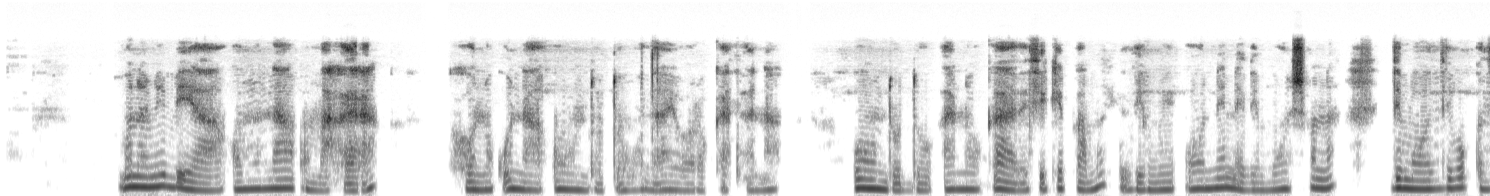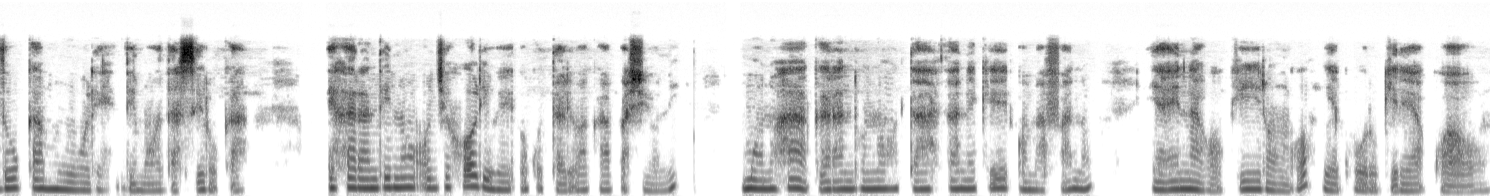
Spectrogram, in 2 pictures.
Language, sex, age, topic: Oshiwambo, female, 25-35, agriculture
